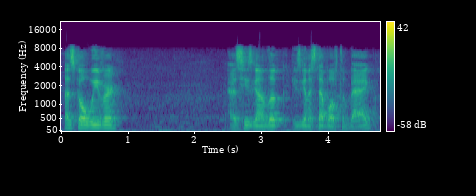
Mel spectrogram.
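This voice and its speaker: Man, hoarse, casual fan play-by-play host, rambling and opinionated. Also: fairly low pitch, fairly even intonation, moderate pace, a little mellow, dull audio. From New York. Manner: rambling, opinionated, restarts phrases often. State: hoarse, losing his voice.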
